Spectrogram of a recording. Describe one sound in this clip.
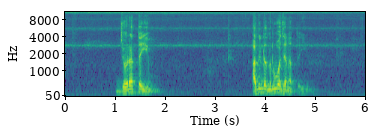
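An elderly man speaks slowly and expressively, close by, in short bursts.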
